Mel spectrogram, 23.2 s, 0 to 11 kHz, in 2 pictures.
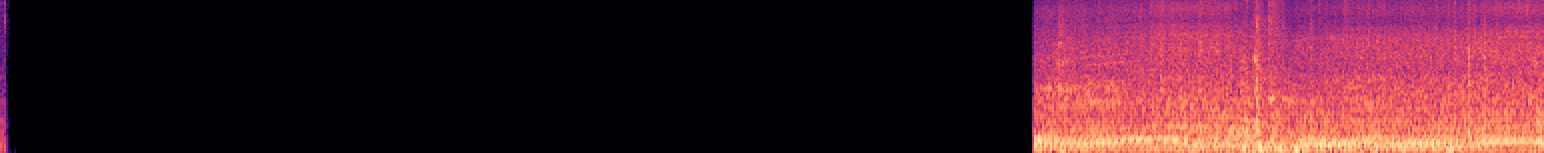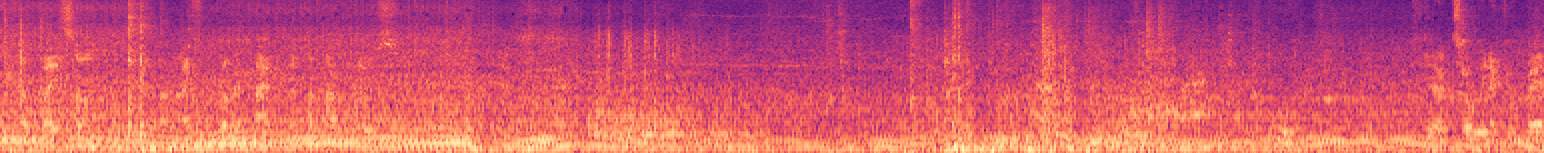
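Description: A Corvette C8 driven in the racing game Project Cars 3: engine roar, tire squeal and shifting revs after several seconds of silence, loud and continuous, with someone talking over it.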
